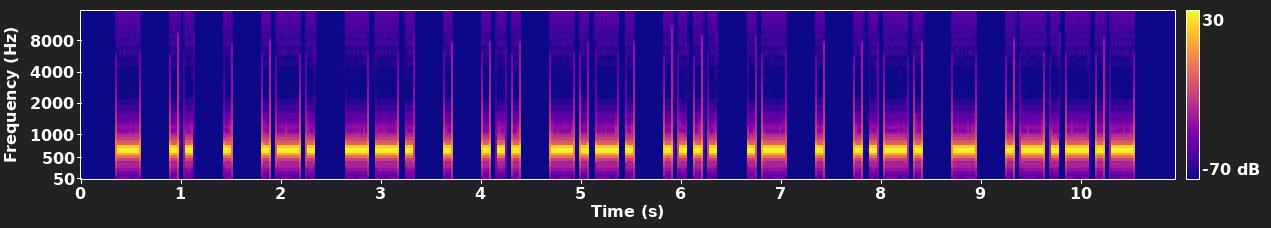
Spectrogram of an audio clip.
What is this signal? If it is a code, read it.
Morse code, heard as a keyed tone, about 16 wpm, 680 Hz. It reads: TIERGESCHAEFT.
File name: Morsekurs / Witze / Witz 28. September 2021, 70 F80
